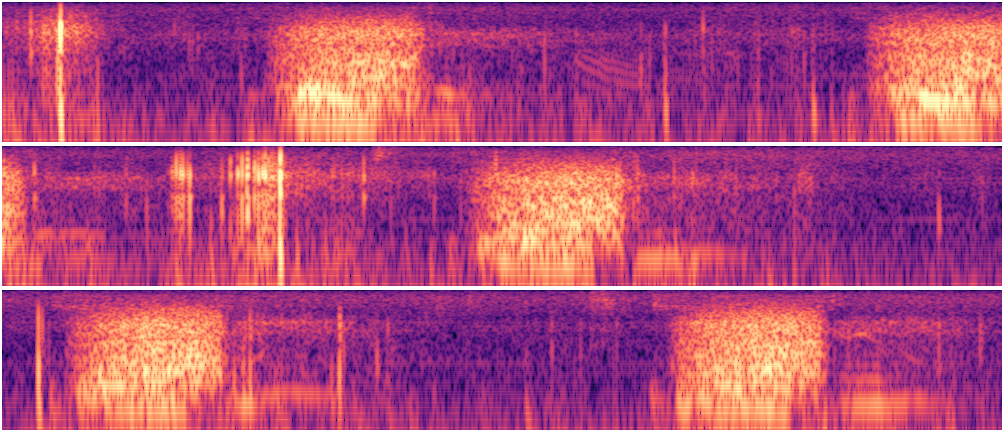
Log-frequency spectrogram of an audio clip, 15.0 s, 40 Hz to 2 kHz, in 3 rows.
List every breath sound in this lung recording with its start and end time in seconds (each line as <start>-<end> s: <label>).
1.25-2.12 s: inhalation
1.25-2.12 s: rhonchi
2.14-2.80 s: exhalation
4.32-5.20 s: inhalation
4.32-5.20 s: rhonchi
5.24-5.89 s: exhalation
7.32-8.19 s: inhalation
7.32-8.19 s: rhonchi
8.19-8.85 s: exhalation
10.33-11.21 s: inhalation
10.33-11.21 s: rhonchi
11.21-11.86 s: exhalation
11.31-11.82 s: rhonchi
13.35-14.22 s: inhalation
